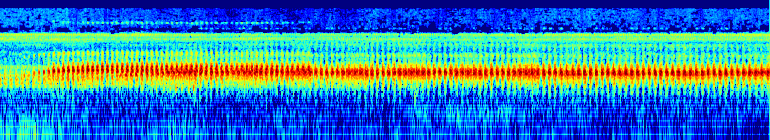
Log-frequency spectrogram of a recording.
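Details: Wild frogs, toads and treefrog: a loud chorus swells within the first second into a continuous rapid pulsing trill, sustained at a steady pitch to the end.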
